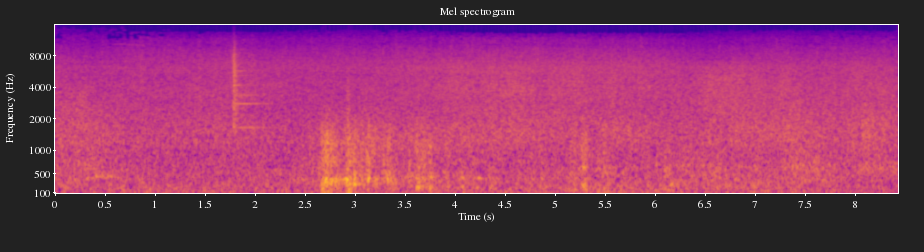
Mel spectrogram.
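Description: A warship's engines rumble low and steady as it moves through the sea.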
